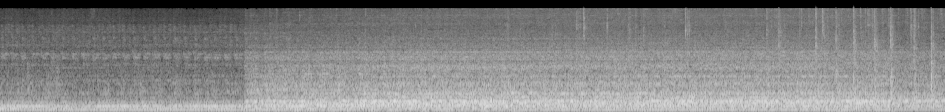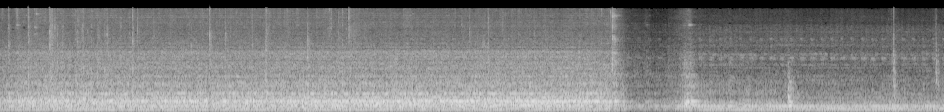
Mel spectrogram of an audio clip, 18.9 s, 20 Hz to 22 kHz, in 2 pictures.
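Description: Drill press running, then a 1-inch annular cutter biting into 3/8-inch mild steel about two and a half seconds in: a loud, steady grinding cut with a patter of tiny chip clicks. It stops suddenly near the end as the cut finishes, leaving the press motor humming with a few clicks.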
